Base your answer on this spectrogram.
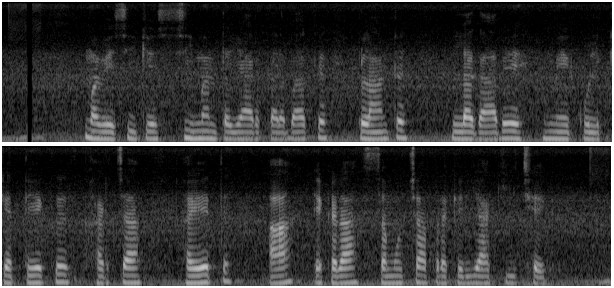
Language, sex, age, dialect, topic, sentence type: Maithili, male, 18-24, Southern/Standard, agriculture, question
